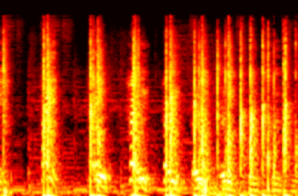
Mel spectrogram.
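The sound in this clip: People clapping in a studio: sharp, loud hand claps in an uneven series, spaced out at first and then coming faster, with a little talk in the background.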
